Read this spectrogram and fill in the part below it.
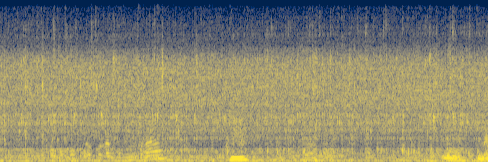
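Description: Water streams steadily from a mountain water source, a continuous rushing flow with a close, even level and a few brief splashes, while people talk over it.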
